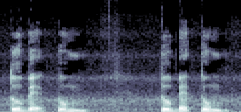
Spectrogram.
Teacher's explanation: কলকলা মানে সাউন্ডটা আপনি রিভার্ভ করবে একটু, অর্থাৎ আপনি যে জায়গায় বায়ের উচ্চারণের স্থান হচ্ছে দুই ঠোঁট, অর্থাৎ তুব, তুটা গিয়ে যখন বাকে ধরছে তুব হচ্ছে।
